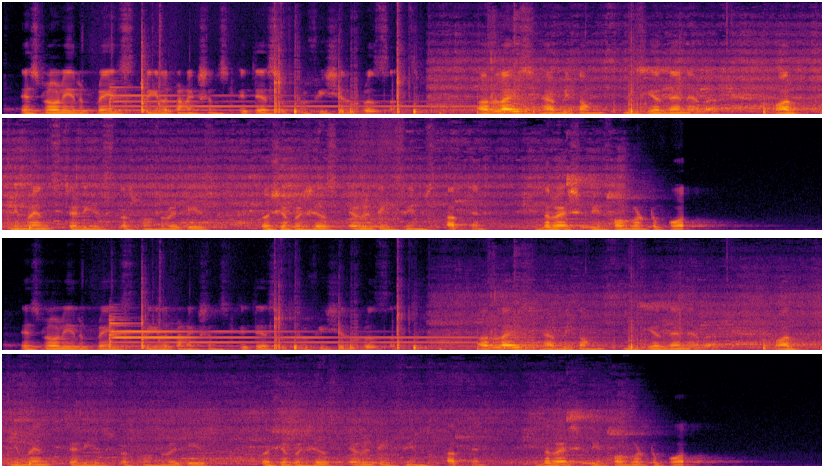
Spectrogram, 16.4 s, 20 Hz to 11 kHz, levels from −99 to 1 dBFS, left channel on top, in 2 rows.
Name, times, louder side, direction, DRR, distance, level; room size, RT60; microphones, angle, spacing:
voice 1, 0.2-4.0 4.7-7.2 7.7-13.1 13.5-15.0, left 3 dB, 65° left, 0.9 m, -28 dB
sound 1, 0.8-7.8 8.1-9.6, left 2 dB, 25° left, 0.8 m, -35 dB
sound 2, 1.1-6.7 7.0-7.7, right 5 dB, 75° right, 1.3 m, -36 dB
sound 3, 4.2-14.4, left 3 dB, 45° left, 5.7 m, -38 dB
28.0 x 25.5 x 7.9 m
head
